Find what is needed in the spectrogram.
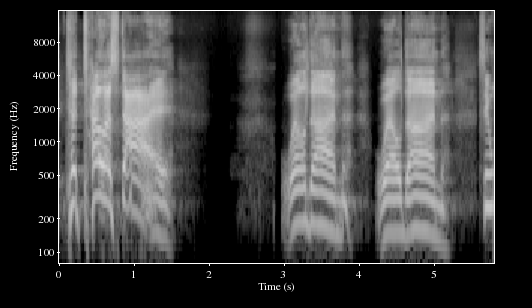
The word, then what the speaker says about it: Tetelestai: And it's pronounced this. Tetelestai. So I want you to repeat that after me. Just say it out loud. Tetelestai.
